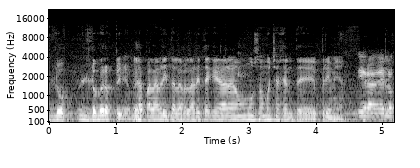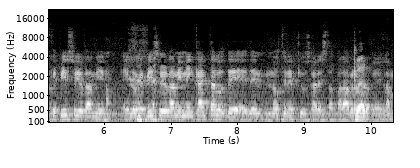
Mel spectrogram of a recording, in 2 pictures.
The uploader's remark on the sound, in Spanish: Grabado en la fantástica enoteca Chamberí.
